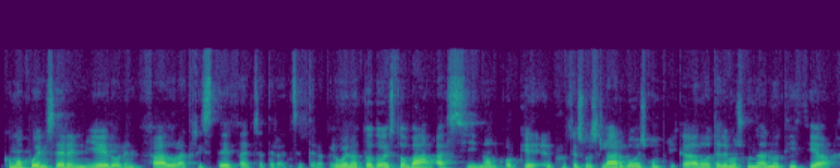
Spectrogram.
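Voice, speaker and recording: A woman's voice: fairly low pitch, fast talker, hardly any pauses, darkish tone. A French woman in her forties, a fertility coach giving a webinar talk over a video call, hesitant with many fillers and restarts. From France. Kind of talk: webinar presentation.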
